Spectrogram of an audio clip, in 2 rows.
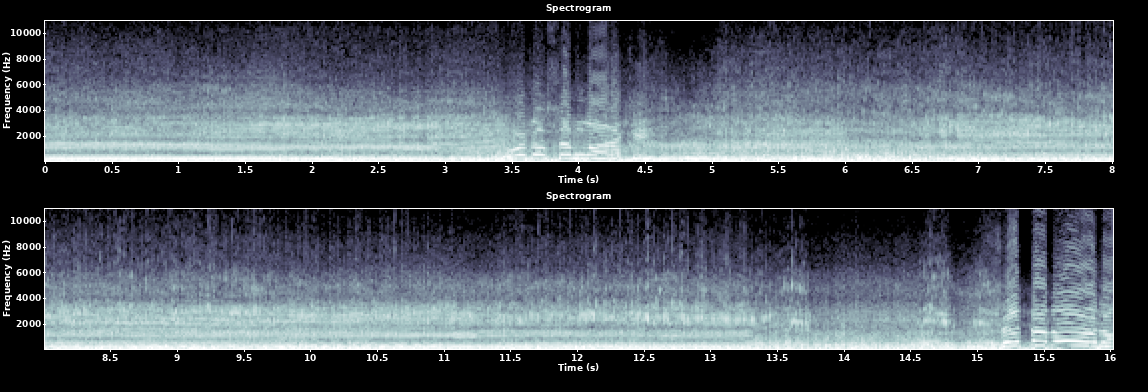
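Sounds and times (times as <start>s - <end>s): motorcycle engine revving high: 0.0s - 16.0s
wind and road rush: 0.0s - 16.0s.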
